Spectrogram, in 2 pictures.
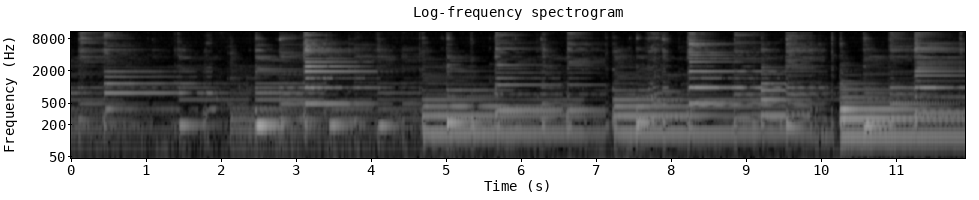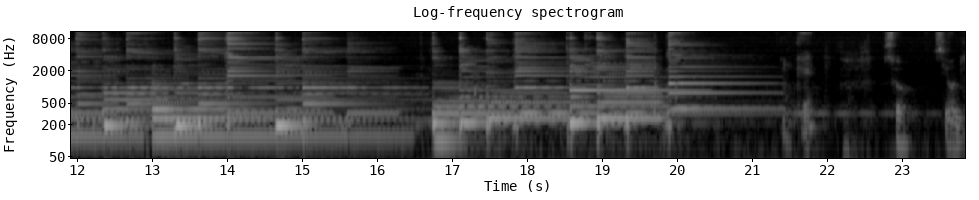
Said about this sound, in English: but you're just expanding the chords further up the neck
